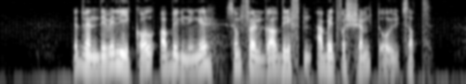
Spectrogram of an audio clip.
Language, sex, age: Norwegian, male, 24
